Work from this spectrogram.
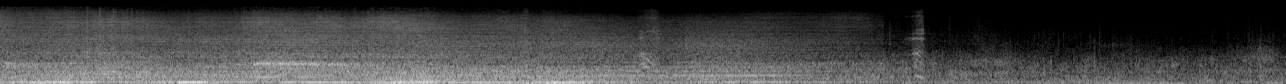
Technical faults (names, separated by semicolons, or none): doubled audio track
